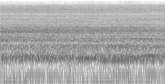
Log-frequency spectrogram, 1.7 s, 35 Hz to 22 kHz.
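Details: 1940 Delta T5074 repulsion-induction motor, bench test before dismantling, brushes set for reverse: harsh hissing rush over a weak hum, rough and unsettled until cut off; commutator to be cleaned.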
